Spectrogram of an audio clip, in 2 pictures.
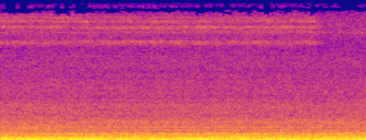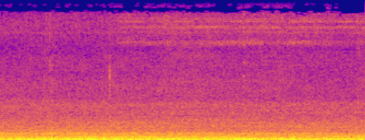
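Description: Steady low background rumble of running machinery with no distinct events.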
